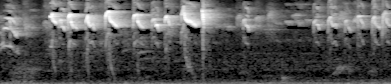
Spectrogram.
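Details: Oriental white-eye, a contest bird from Pontianak, Indonesia, sings a burst of loud, high downslurred chirps at about four per second, pauses briefly, then resumes with softer quick notes.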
